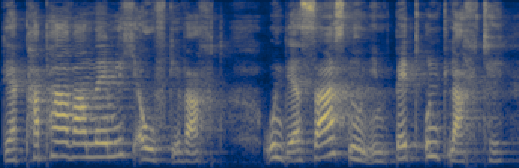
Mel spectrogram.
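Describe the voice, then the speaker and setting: A woman with a fairly high voice tells a children's story aloud. Her reading is lively and expressive, shaping each sentence for young listeners. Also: unhurried.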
